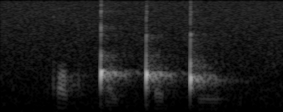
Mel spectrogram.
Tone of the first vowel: high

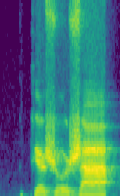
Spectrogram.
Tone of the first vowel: low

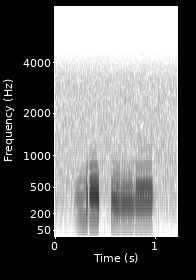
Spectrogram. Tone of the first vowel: high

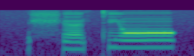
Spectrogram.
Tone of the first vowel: low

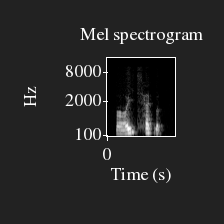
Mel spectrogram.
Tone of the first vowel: rising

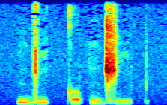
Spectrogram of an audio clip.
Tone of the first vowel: low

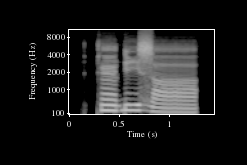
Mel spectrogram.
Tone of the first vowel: high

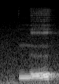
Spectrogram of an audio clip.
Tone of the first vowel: rising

